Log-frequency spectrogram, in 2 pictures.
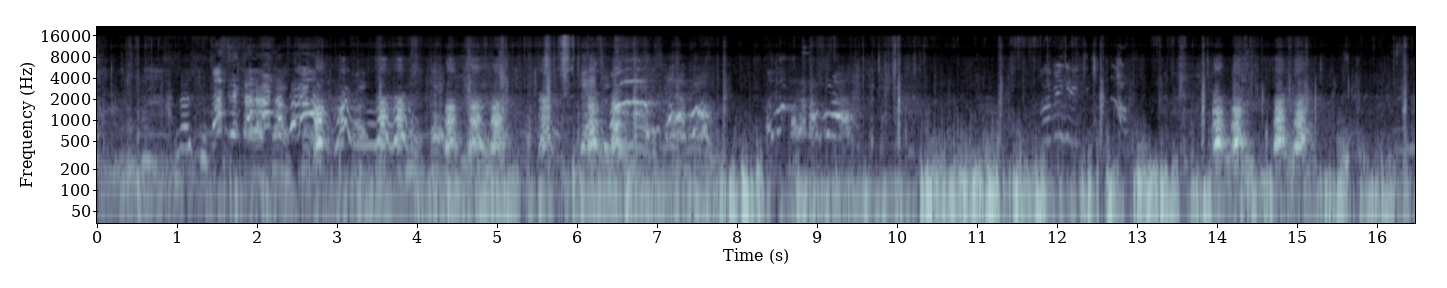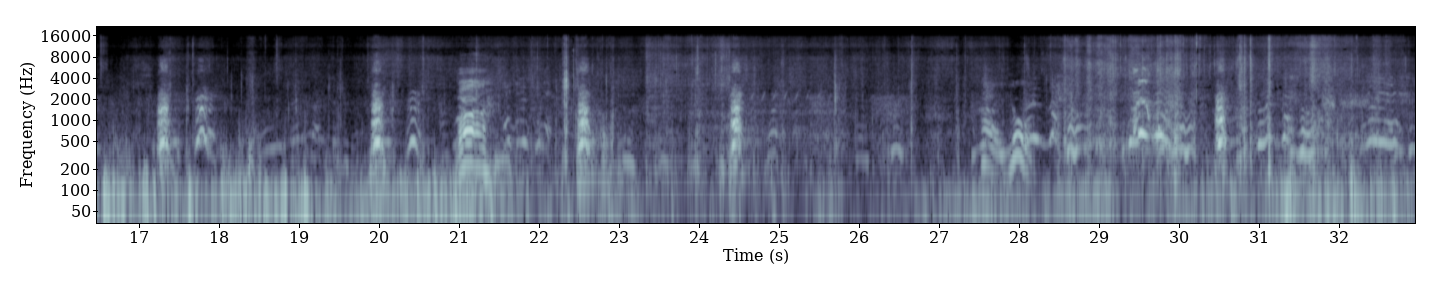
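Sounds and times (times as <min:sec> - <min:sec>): people's voices: 0:00.0 - 0:09.6
dog barking: 0:02.6 - 0:06.7, 0:13.9 - 0:15.2, 0:17.2 - 0:18.0, 0:19.9 - 0:20.6, 0:22.5 - 0:22.8, 0:24.4 - 0:24.7, 0:30.4 - 0:30.7.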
